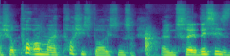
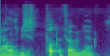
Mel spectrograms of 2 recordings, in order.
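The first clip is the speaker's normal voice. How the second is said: ordinary talk, nothing marked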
